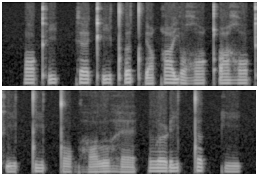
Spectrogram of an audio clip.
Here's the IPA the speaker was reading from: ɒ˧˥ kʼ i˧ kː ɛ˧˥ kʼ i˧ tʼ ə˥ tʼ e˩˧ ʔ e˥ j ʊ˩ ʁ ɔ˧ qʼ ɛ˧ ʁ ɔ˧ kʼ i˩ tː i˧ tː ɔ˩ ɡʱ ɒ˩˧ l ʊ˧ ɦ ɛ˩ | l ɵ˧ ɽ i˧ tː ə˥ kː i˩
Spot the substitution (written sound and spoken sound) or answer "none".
ʔ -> q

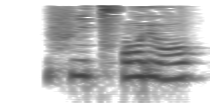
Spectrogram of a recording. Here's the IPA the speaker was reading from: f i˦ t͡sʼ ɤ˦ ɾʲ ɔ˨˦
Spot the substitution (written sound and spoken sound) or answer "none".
ɤ˦ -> ɔ˦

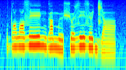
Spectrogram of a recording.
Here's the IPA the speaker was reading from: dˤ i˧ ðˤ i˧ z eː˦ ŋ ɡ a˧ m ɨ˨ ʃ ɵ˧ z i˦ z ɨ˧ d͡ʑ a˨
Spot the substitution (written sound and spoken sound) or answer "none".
none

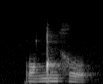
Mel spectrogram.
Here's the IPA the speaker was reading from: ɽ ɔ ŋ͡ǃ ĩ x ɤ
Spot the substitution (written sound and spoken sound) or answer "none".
ɽ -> ɾ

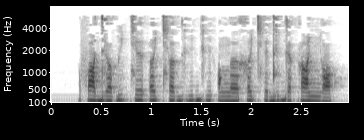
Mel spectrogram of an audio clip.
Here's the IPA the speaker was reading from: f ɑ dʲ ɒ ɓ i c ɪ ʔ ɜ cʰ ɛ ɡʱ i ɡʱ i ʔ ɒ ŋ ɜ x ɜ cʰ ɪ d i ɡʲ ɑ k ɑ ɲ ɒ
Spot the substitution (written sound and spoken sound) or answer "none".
ɛ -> ɜ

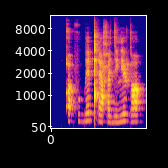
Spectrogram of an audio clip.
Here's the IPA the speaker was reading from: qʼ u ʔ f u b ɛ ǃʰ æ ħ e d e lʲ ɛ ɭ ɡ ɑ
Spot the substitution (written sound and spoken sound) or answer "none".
none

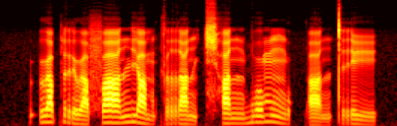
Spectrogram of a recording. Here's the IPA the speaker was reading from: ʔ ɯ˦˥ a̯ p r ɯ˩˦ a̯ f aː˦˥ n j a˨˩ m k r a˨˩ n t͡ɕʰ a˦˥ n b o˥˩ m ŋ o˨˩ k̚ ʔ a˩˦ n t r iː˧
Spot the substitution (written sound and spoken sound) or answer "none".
none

